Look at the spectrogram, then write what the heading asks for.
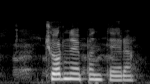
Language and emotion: Russian, neutral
